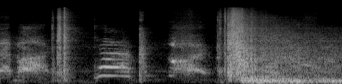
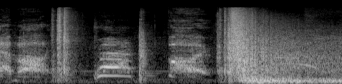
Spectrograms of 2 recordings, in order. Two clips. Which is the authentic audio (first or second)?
second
